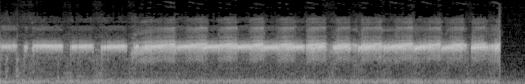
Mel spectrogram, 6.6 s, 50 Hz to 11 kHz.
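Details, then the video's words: Male natterjack toad giving its loud, distinctive mating call, said to carry nearly a mile, with spawning from late April to late July; a rapid, steady, rasping trill of about 200 pulses per minute, broken into long bursts with brief pauses. "the mating call of the male natterjack toad is distinctive and loud"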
